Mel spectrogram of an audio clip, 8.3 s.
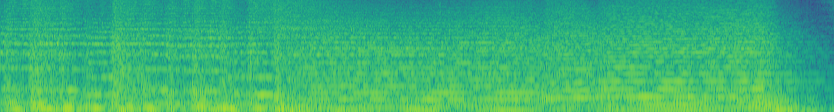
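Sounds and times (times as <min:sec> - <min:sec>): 
boss background music: 0:00.0 - 0:08.3.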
